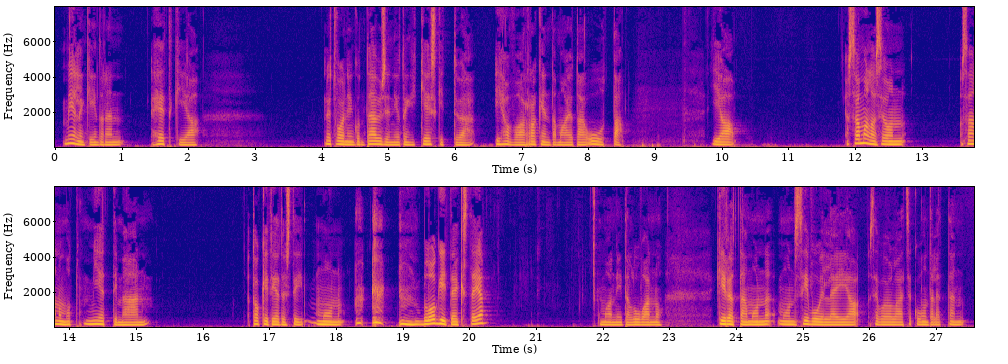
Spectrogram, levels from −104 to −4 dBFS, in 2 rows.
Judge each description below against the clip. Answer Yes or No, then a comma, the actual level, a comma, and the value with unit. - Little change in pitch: No, average, 3.0 semitones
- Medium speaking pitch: Yes, medium, 160 Hz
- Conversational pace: No, slow, 90 wpm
